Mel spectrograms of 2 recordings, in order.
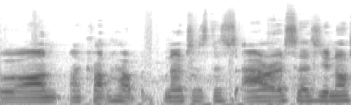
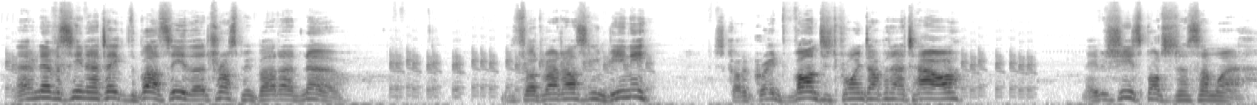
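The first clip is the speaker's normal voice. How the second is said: higher, louder, cheery driver voice; friendly bus driver NPC; 9 semitones higher, 5 dB louder than usual. Acted. Player voicing Oliver to himself, cheery townsman. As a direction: play the chatty helpful townsman.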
